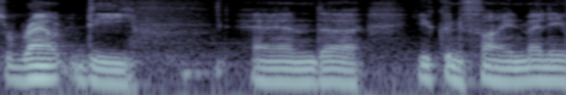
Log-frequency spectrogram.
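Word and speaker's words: routed: using rip um and and that was it's pronounced route D and you can find many references to this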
